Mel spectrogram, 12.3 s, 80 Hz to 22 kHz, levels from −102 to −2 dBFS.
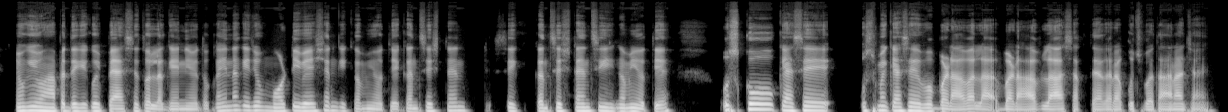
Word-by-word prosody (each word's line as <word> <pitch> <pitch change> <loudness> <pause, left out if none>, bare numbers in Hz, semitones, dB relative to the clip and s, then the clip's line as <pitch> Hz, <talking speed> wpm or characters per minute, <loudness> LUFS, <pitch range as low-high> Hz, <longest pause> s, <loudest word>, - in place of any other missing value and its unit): क्योंकि 135 +2 +3
वहाँ 130 -2 +6
पे 130 - 0
देखिए 125 -1 +1
कोई 130 -1 +2
पैसे 105 +3 0
तो 115 -2 -1
लगे 100 -1 -1
नहीं 100 0 -2
है 95 - -3
तो 105 - -9
कहीं 130 +5 -2
न 155 +1 -2
कहीं 150 -1 -1
जो 150 0 0
मोटिवेशन 130 +2 +1
की 125 - -5
कमी 105 -3 -4
होती 100 0 -3
है - - -3
कंसिस्टेंट 125 +5 -2 0.3
सी 125 -2 -3 0.2
कंसिस्टेंसी 125 +2 +1
की 120 - 0
कमी 120 0 +2
होती 110 0 -1
है। 125 +4 -2 0.6
उसको 185 +7 +4
कैसे 145 0 +3 0.5
उसमें 135 +3 0
कैसे 135 0 +3
वो 120 -1 +3
बढ़ावा 105 -2 +1
ला 95 -2 0 0.2
बढ़ाव 95 +1 0
ला 95 0 +3
सकते 95 -1 -7
है 95 - -1
अगर 95 0 -3
आप 95 - -1
कुछ 100 - -5
बताना 95 0 0
चाहें? 130 - -7
125 Hz, 210 wpm, -21 LUFS, 100-135 Hz, 0.6 s, वहाँ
